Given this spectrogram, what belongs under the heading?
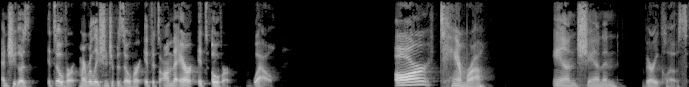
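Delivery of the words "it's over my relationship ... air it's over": ordinary talk, nothing marked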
